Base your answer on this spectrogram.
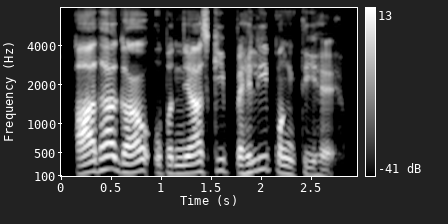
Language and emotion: Hindi, neutral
